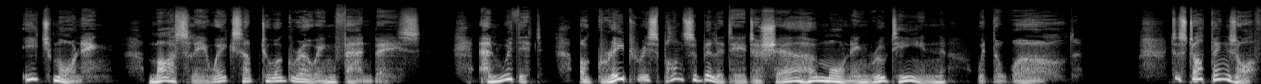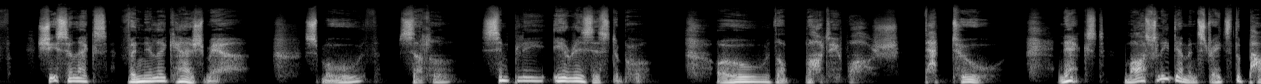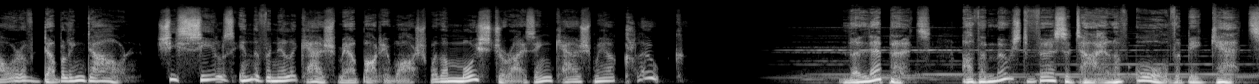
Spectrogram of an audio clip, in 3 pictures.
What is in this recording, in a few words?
English American impersonations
